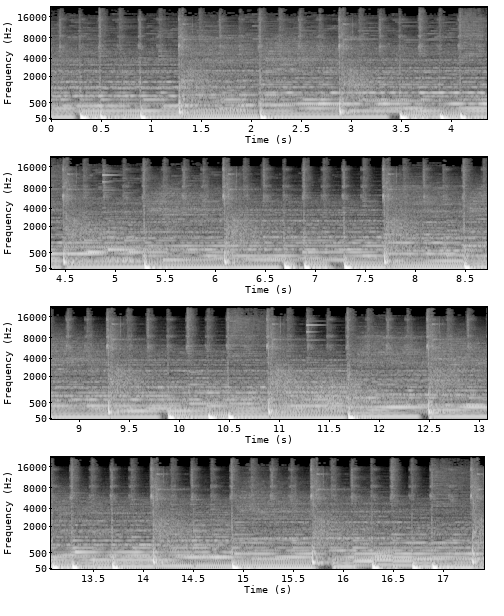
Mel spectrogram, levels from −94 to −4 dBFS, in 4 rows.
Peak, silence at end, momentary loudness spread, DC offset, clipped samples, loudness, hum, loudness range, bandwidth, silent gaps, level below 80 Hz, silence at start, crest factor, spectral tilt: -2 dBFS; 0 s; 4 LU; under 0.1%; under 0.1%; -20 LUFS; none; 1 LU; over 20 kHz; none; -20 dBFS; 0 s; 16 dB; -5.5 dB/octave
